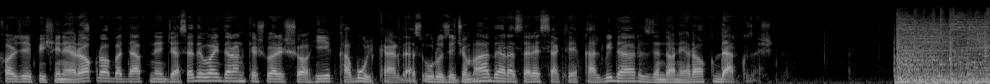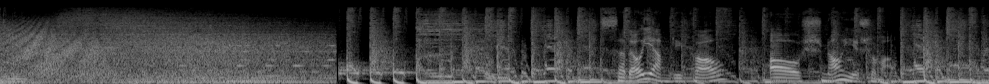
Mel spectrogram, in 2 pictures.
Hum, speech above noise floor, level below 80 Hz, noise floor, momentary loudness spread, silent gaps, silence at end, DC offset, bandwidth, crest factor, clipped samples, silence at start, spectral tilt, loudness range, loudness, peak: none; 31 dB; -40 dBFS; -59 dBFS; 4 LU; none; 0 s; under 0.1%; 15.5 kHz; 14 dB; under 0.1%; 0 s; -4.5 dB/octave; 3 LU; -28 LUFS; -16 dBFS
